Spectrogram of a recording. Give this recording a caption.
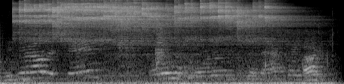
Sound effects > Objects / House appliances
Junkyard Foley and FX Percs (Metal, Clanks, Scrapes, Bangs, Scrap, and Machines) 77
Ambience, Atmosphere, Bang, Bash, Clang, Clank, Dump, dumping, dumpster, Environment, Foley, FX, garbage, Junk, Junkyard, Machine, Metal, Metallic, Perc, Percussion, rattle, Robot, Robotic, rubbish, scrape, SFX, Smash, trash, tube, waste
